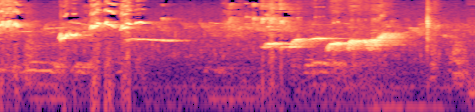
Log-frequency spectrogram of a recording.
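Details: Oriental magpie-robin master song for training contest birds: varied whistled phrases, with sweet rising and falling notes, a long steady whistle near the middle, then a rising run of notes toward the end.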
